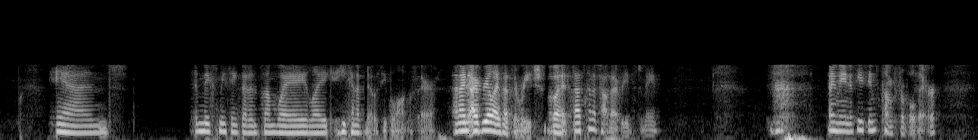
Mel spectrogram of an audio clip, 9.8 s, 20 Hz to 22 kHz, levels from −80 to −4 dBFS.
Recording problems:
garbled, watery; badly; nothing above 4 kHz
wrong speed, natural pitch; too fast; 1.5 times normal speed

